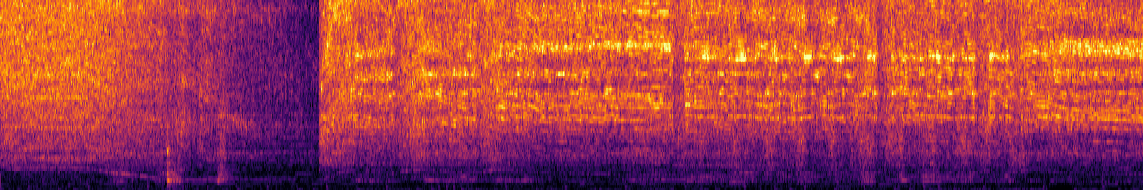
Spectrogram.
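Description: Angle grinder grinding old weld off a steel auger shaft, a continuous harsh grinding of disc on steel. Near the start its whine falls as it spins down; about five seconds in it comes back up to full level and grinds steadily.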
